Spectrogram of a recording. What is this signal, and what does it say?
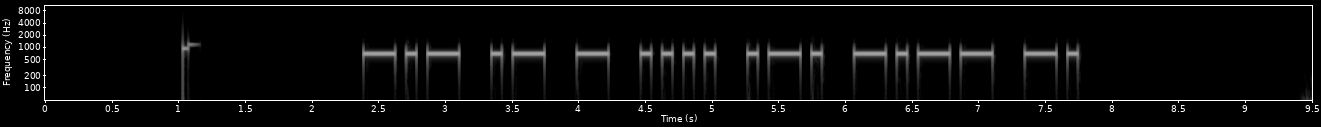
Morse code, heard as a keyed tone, about 15 wpm, 700 Hz. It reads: KATHRYN
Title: USA Common Names - 15wpm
